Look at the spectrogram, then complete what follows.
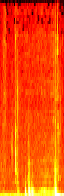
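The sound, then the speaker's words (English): Quiet drinking sounds: a few soft sips and swallows of water, ending in a louder thump as a bottle or cup is set down. No talking. “I'm gonna take a drink of water real quick.”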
